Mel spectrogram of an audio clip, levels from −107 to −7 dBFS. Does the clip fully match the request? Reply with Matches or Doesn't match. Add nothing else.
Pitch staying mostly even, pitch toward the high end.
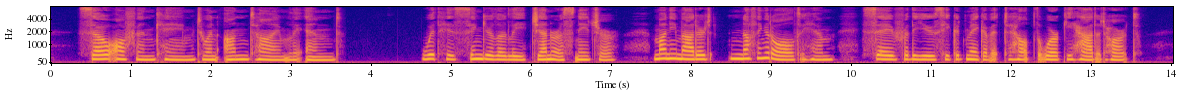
Matches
